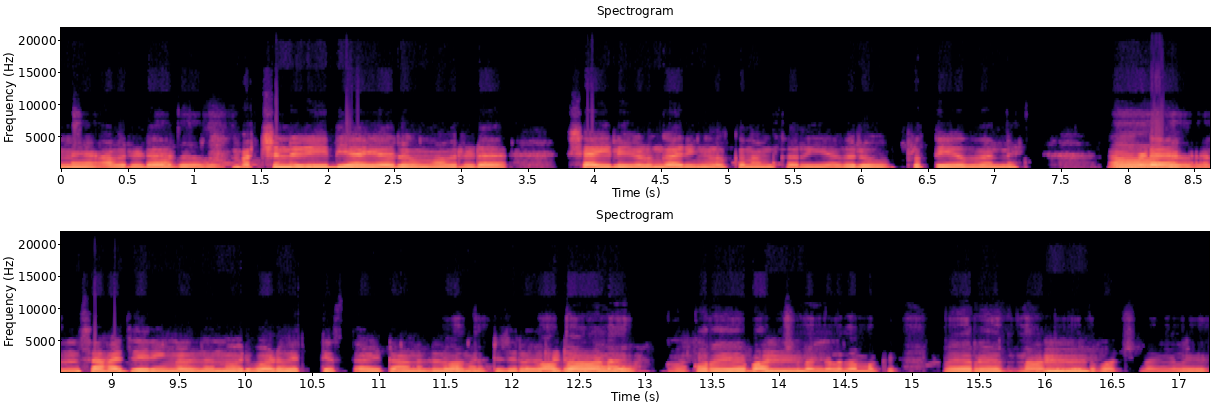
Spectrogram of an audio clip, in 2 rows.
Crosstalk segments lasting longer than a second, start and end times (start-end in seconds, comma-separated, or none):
none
